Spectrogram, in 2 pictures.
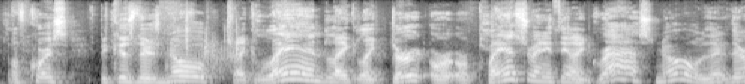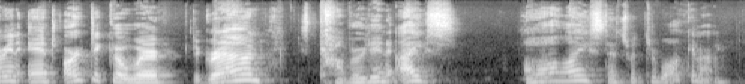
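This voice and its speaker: A man reading a children's picture book aloud in an expressive, teacherly way, with casual chatty asides. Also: high-pitched, normal speed, a little hiss or hum. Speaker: storybook reader, elementary school teacher.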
